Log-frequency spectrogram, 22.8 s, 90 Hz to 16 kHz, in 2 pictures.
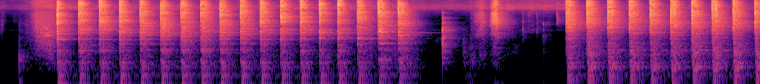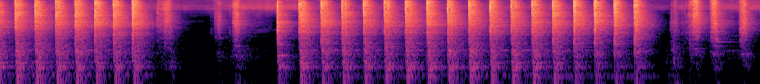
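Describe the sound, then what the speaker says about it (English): Rusty sheet metal patch for a 1948-54 Chevy truck door being bent in a vise, a rapid run of sharp rhythmic strikes in three long bursts separated by short pauses, loud and close with no talk. "So I'm going to bend this up just by using the vise."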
